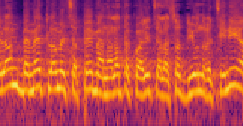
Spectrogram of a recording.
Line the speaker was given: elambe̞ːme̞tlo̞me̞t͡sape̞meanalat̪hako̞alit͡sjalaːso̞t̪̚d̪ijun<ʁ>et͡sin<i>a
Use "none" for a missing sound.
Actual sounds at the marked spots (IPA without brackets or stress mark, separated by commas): ʁ, i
